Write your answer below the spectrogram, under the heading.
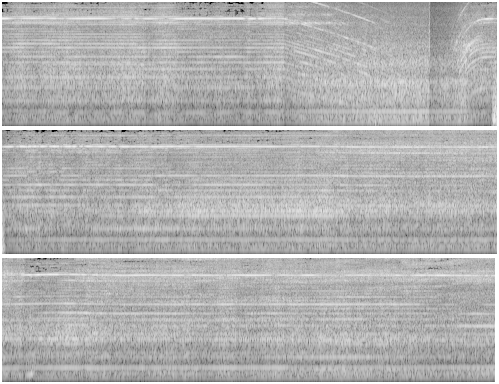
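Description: Fein Multimaster oscillating multi-tool with a round grout-removal blade running against tile grout, a steady high whine. About six seconds in it slows down with falling pitch, then about nine seconds in it sweeps quickly back up to full speed and runs steadily on.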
